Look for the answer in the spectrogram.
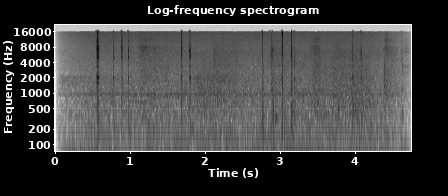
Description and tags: The sound was recorded inside the upf poblenou library. We can dustinguish very well both the clicks of the mouse and the computer's hum. The recording was made with an Edirol R-09 HR portable recorder, which was placed at 10cm from the mouse.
